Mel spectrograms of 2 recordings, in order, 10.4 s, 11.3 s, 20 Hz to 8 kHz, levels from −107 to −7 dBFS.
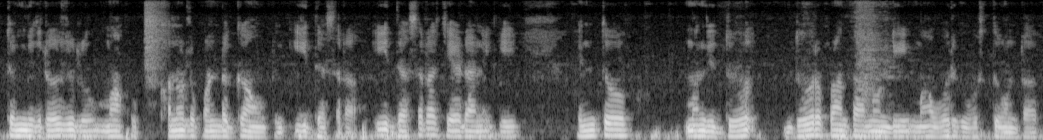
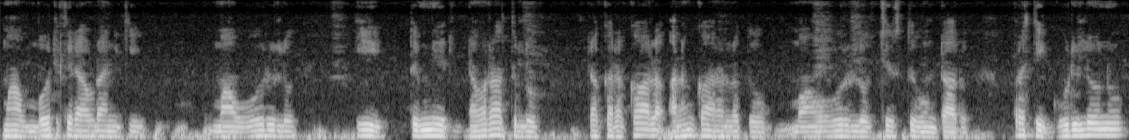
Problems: background sounds at intervals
